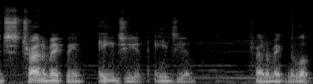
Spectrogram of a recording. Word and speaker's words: Aegean: Now, Aegean is correct. I keep getting screwed up because Aegis is how you pronounce the shield, and Aegean is how you pronounce the sea.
